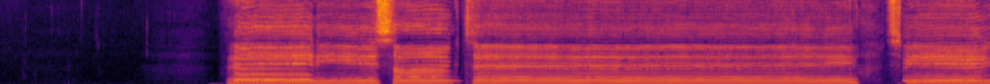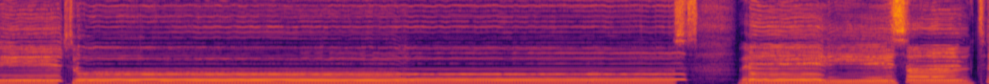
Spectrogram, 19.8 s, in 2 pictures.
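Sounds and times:
soprano alto tenor bass choir singing: 2.2 - 19.7.

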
